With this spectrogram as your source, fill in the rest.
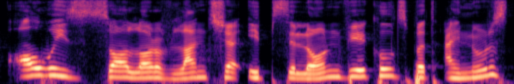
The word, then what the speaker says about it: Lancia: I really like the Lanchaon. Actually, that's how it's supposed to be pronounced, guys. The real Italian pronunciation of the Lanchia brand is actually Lancha. Lancha. I I used to say Lancia because that's I don't know.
